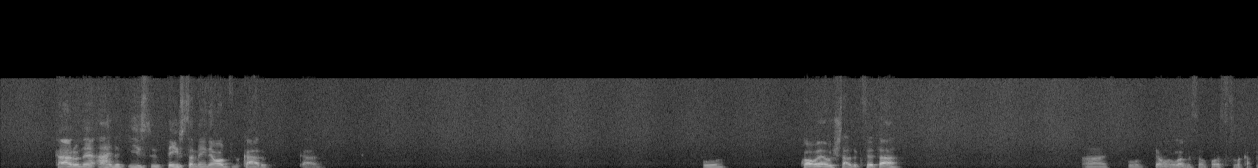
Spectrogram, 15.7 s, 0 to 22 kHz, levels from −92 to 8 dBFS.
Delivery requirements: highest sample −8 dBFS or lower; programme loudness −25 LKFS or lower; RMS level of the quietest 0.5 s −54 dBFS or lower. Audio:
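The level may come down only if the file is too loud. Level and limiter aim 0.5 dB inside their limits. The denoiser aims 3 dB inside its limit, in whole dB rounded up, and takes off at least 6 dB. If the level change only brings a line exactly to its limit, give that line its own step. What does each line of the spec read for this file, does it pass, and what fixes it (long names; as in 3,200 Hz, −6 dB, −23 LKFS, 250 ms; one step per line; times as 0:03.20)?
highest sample −12.0 dBFS: in spec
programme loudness −31.0 LKFS: in spec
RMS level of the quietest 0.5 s −53 dBFS: out of spec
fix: broadband denoise 6 dB, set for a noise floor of −53 dBFS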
